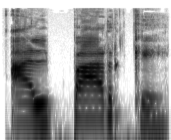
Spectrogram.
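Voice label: Spanish, female; to The Park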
